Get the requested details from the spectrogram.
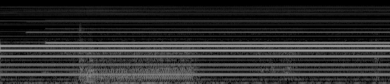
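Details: Constant high-pitched dashboard warning buzzer starts with the ignition and holds steady on a bus that wouldn't start; a missing control unit was replaced with a stored used one, apparently not programmed for this bus.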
